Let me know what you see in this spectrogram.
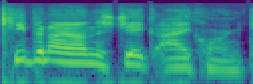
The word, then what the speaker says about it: Eichhorn: is that officially Jake Eichhorn, that's how you actually pronounce his name correctly. I said that incorrectly when he originally was had committed to BYU.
